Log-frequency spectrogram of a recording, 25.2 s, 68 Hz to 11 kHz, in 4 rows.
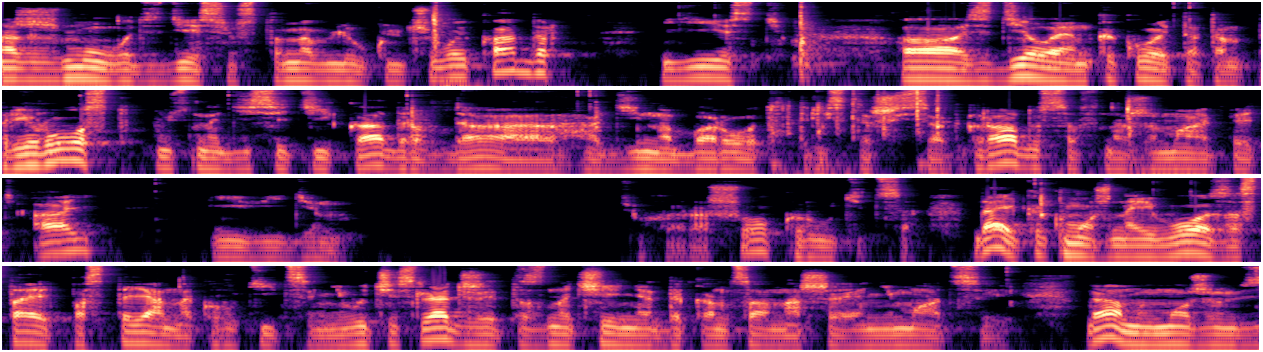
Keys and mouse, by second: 2.2 i, 3.4 middle click, 5.8 click, 7.4 click, 9.1-12.4 drag, 13.3-17.8 drag, 18.3 middle click, 19.3-23.9 drag.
